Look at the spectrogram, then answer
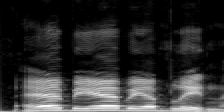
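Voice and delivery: high-pitched plaintive mock child; child calling for help. Child telling the babysitter he's bleeding, high mock plea. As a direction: call out high, as a hurt kid.

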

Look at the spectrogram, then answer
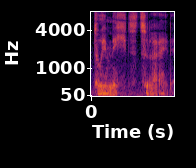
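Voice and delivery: slow hushed whisper; calm him down under your breath. A narrator's reading. David hushes Abishai at night.

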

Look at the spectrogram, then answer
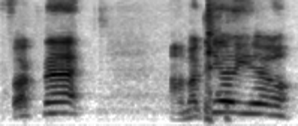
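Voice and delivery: high-pitched acted threat; hammed-up defiant movie villain; Anakin. Anakin rejects the plea to come back, high mock threat. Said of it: "Anakin's like".

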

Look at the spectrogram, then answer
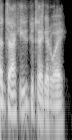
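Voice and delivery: ordinary talk

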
